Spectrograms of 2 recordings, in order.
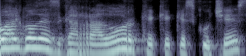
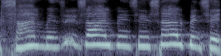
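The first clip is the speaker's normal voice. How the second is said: put-on high, tearful shout through crying; 7 semitones higher, 8 dB quieter than usual. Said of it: "Y ella gritaba".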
